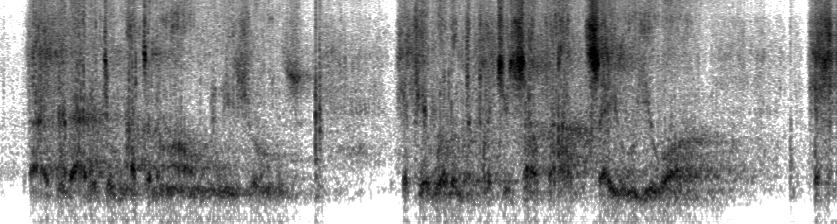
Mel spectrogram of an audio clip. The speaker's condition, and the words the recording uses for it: Laryngectomy. And then they put this piece of thing in my throat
